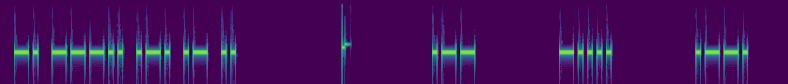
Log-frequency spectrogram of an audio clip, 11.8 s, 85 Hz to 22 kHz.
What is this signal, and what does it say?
Morse code, heard as a keyed tone, about 17 wpm, spaced as for 10 wpm, 700 Hz. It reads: N8RAI W6P
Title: USA Call Signs - 5 Characters - 6x Character Spacing - 17wpm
